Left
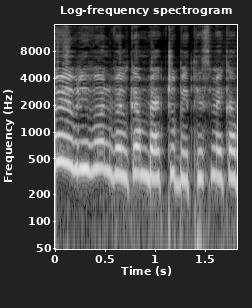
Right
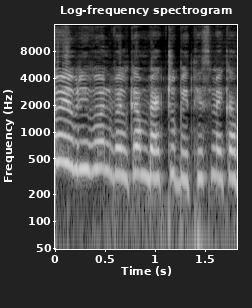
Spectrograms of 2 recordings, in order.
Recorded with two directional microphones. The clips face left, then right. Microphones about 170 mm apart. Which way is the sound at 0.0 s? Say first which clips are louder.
Left 6 dB; 40° left (ahead or behind).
